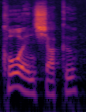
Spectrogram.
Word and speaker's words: Huyan Zhuo: We got Huyan Zhuo, or how I like to call her is Koen Shaku, because I can't do Chinese pronunciation. That's the Japanese way to read her name.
